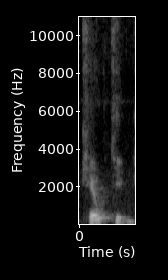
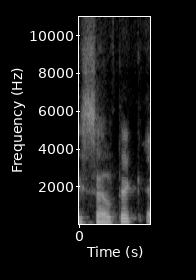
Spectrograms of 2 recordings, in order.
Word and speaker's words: Celtic: And the root word is from the Greek keltoi, K-E-L-T-O-I. I'm sure Ange would approve of those Greek roots. And then there was a time when the C of the word was soft for all uses, the C of the word Celtic. It was always soft. Sometime in the 1700s, the hard C started to become used more widely.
